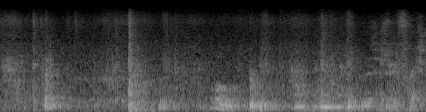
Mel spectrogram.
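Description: Several soft, irregular knocks, with a low voice murmuring briefly from about halfway through.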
